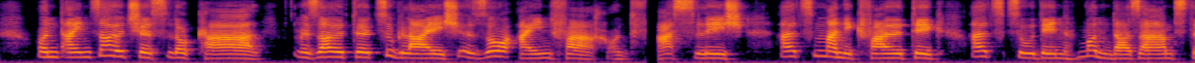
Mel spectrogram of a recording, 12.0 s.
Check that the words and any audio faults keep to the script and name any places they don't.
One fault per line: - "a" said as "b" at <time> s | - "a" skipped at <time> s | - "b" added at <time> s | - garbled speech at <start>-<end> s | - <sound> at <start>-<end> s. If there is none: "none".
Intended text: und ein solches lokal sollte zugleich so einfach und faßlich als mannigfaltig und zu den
- dropout at 6.5-6.6 s
- "und" said as "als" at 9.7 s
